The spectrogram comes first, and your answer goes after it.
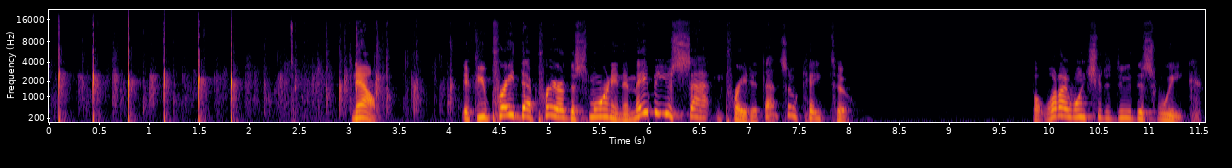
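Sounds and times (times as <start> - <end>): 
standing church congregation clapping for the Lord: 0.0 - 4.3
speech: 3.0 - 3.4, 4.1 - 8.1, 9.8 - 11.5.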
